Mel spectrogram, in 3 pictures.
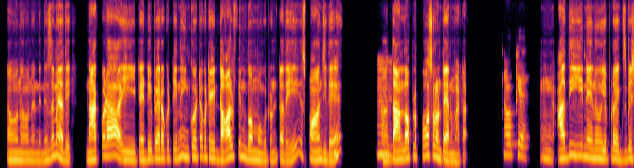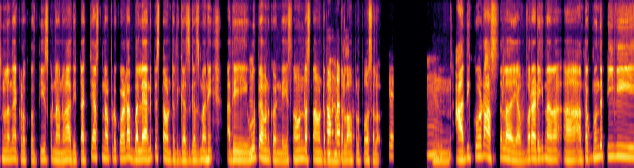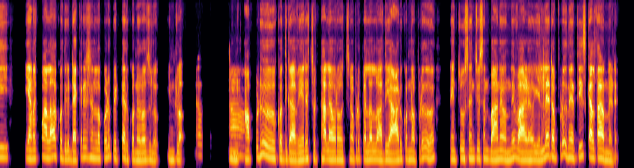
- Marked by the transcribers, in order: in English: "టెడ్డీ బీర్"; in English: "డాల్ఫిన్"; in English: "స్పాంజ్‌దే"; tapping; in English: "ఎగ్జిబిషన్‌లోనే"; in English: "టచ్"; in English: "సౌండ్"; other background noise; in English: "డెకరేషన్‌లో"
- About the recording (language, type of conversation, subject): Telugu, podcast, ఇంట్లో మీకు అత్యంత విలువైన వస్తువు ఏది, ఎందుకు?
